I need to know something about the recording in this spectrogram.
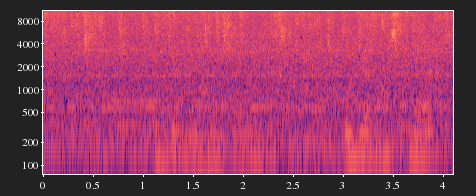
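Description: Steady, dense hiss of rain falling throughout, with faint voices talking softly underneath the constant wash of noise.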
